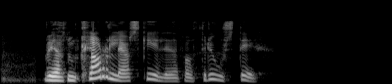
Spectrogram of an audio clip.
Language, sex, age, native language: Icelandic, female, 20-29, Icelandic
